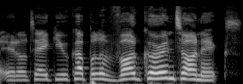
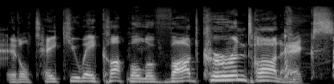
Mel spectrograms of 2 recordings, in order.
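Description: First: Put-on British accent. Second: Put-on British accent done right. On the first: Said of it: "you hear his British accent in". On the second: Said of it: "he doesn't say it like that. He says".

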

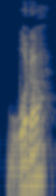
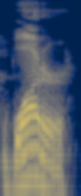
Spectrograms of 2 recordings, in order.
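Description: First: "water" the Aussie way, no final R; everyday Aussie "water", R dropped; Australian pronunciation of water. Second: "water" with a pronounced final R; careful American-style "water", R sounded; Americanized pronunciation of water. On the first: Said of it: "what trips them up the most". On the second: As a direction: put on an American "water" to be understood. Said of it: "I have to say". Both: Shown as a demonstration.

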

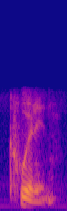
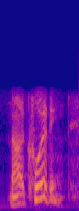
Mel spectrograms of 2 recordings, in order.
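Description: First: Said in the usual way. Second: NOT QUITTING said again higher, rising on quitting; repeated with emphasis. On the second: Shown as a demonstration. Repeating his dad's lesson, higher and emphatic.

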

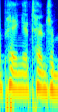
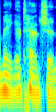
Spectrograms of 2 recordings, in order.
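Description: First: Said in the usual way. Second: Hushed knowing repeat; knowing echo. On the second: Shown as a demonstration. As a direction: lower and softer repeat. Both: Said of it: "we can tell if they're paying attention".

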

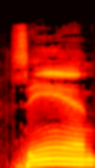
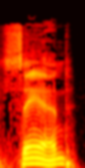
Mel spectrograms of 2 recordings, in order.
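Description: First: Lightly voiced cartoon mouse; a hint of a lazy cartoon mouse; Slowpoke Rodriguez. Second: Said in the usual way. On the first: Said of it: "the impression like Slowpoke Rodriguez". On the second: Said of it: "I think it was like this".

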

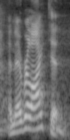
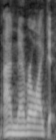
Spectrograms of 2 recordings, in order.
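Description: First: "never" punched, said higher; stress on never. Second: Said in the usual way. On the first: Shown as a demonstration. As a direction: hit "never" hard in "I never liked it".

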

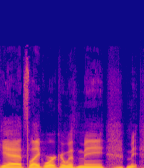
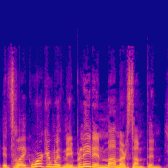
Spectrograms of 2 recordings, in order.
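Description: First: Said in the usual way. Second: High-pitched, put-on character voice; acted exasperation. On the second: She grumbles about him going on about the force field, exasperated. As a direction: redo the quote in a higher mock-exasperated voice. Redoes Jenny's line in character.

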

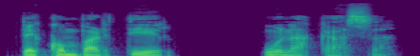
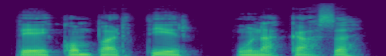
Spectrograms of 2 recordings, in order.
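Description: No difference in how they are said.

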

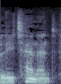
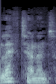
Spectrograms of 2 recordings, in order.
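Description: First: "lieutenant" said loo-TEN-ant, North American way; American pronunciation. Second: "lieutenant" said lef-TEN-ant, British way; British pronunciation. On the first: Wondering how Canadians say "lieutenant", the loo-tenant way. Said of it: "I don't know how the Canadians pronounce that". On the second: Correcting to the British "lieutenant", said lef-tenant. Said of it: "We'd call it a lieutenant". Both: Shown as a demonstration.

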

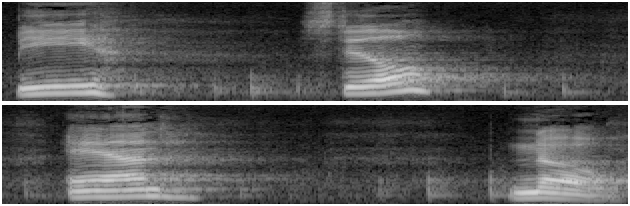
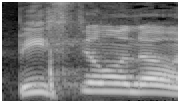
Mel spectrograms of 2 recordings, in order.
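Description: First: Be, still, and, know split with long pauses; word by word. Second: Said in the usual way. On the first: Shown as a demonstration. Preacher breaks the verse down for the congregation, word by word. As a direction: set each word apart, slowly. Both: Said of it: "break this down a little more".

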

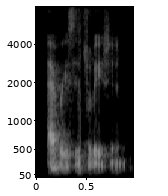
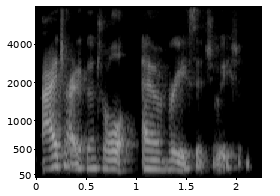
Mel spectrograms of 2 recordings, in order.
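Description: First: Breathed repeat, much softer; every situation whispered, voiceless and soft; whispered aside. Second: Said in the usual way. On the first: Real, not acted. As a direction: drop it to a whisper under your breath. Repeats phrase under breath.

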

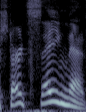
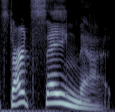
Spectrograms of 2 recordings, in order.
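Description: First: Said in the usual way. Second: "Start saying that" repeated slowly, word by word; slow down and let "saying" land on the repeat. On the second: Shown as a demonstration.

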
